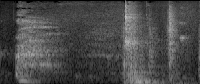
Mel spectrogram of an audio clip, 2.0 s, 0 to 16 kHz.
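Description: The cab door of a Case 580 Super N loader backhoe pulled shut and slamming, one heavy thud about a second in, after a shorter knock near the start.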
